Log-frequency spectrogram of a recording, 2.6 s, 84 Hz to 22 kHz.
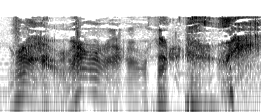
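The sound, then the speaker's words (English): A human voice imitates the growl of a wolverine with a few whiny, growling yelps whose pitch swoops up and down. The bursts are rough and throaty, with no other sound. “Do not make those noises again. Terrible. It's Wolverine. That doesn't sound anything like him. $55 million. It's not him. It's an actual Wolverine.”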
